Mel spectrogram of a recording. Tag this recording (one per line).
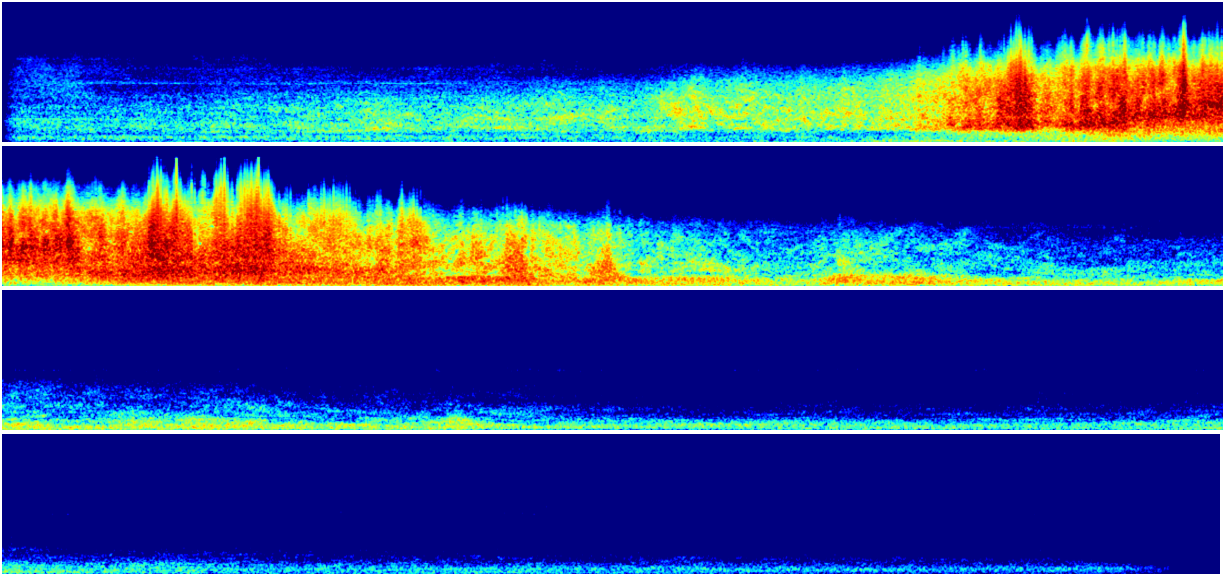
plane
aviation
military
fighter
